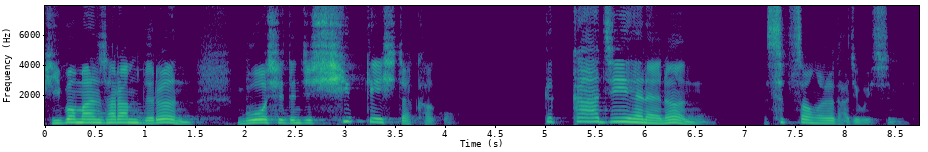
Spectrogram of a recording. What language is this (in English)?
Korean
